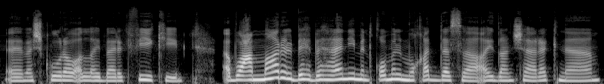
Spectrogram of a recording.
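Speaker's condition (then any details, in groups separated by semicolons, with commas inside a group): No condition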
